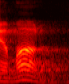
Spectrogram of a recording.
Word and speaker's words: Emmanuel: Existe na psicografia do Chico, talvez 2 Emmanuels. Um na fase que foi febiana e outro pós-febiana. Os livros publicados fora da FEB, de Emmanuel, ou Emmanuel, como é a melhor pronúncia, eles são de outro tipo, de outra qualidade.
